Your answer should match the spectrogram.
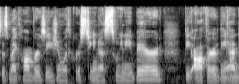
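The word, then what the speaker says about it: Sweeney-Baird: my conversation with Christina Sweeney Baird, the author of The End of Men. I believe I mispronounced her last name in the last episode and called her Christina Sweeney McBaird.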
